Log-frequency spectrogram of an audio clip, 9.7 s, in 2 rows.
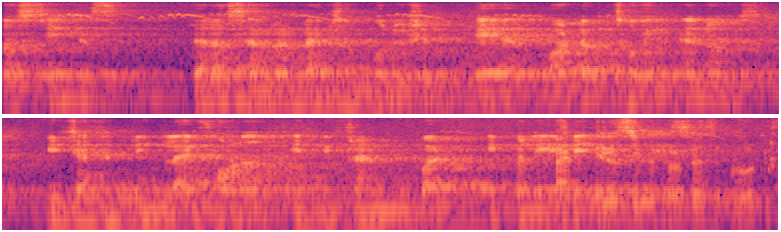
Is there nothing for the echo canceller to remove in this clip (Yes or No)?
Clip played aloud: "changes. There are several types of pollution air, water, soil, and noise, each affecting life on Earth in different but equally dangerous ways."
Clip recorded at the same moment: No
